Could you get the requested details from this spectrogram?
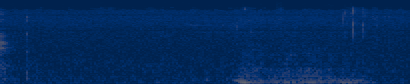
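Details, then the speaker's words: A single soft, low rumbling snore from a sleeping dog in a quiet room, heard behind a person talking. "I don't know if you can hear the dog snoring, but it's really cute."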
